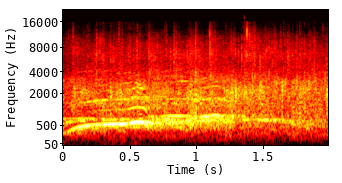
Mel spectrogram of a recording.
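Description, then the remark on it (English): A church audience claps steadily and loudly throughout, with a rising whoop of cheering carried over the dense, continuous applause. “Can you make some noise for a second?”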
